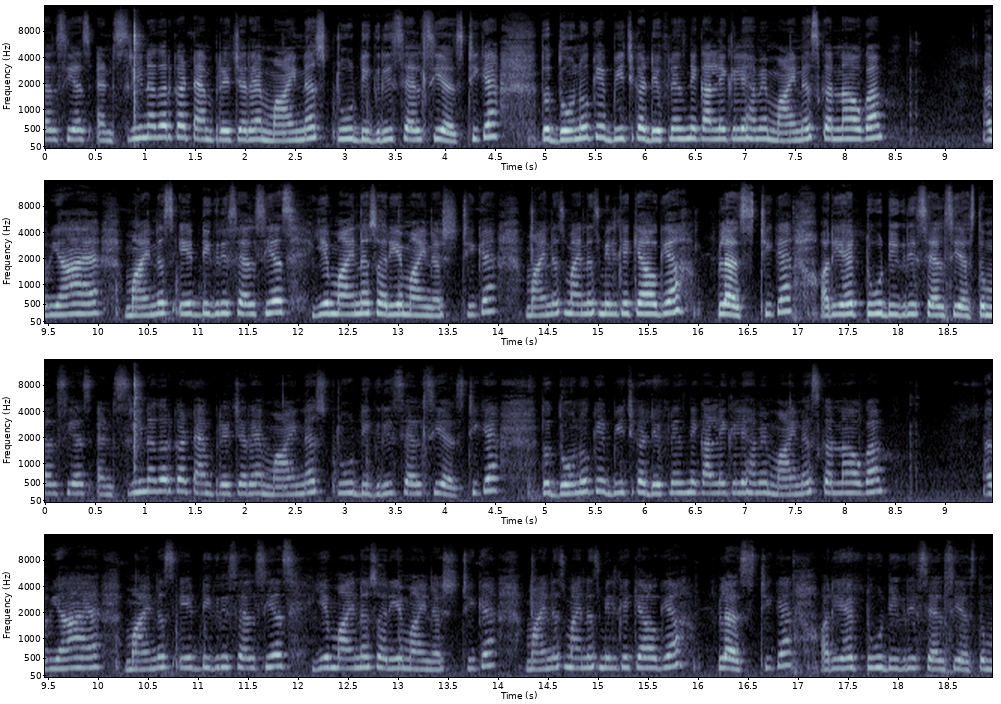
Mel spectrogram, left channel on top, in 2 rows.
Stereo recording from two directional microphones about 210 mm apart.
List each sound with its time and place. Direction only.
0.0 s a woman's voice: 40° left (ahead or behind)
9.4 s a woman's voice: 30° left (ahead or behind)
